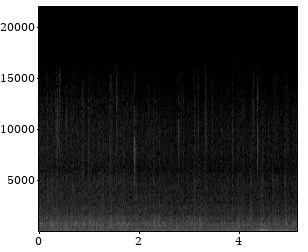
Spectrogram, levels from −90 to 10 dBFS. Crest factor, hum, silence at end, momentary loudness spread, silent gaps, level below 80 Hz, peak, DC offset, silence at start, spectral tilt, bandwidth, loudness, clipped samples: 16 dB; none; 0 s; 4 LU; none; -60 dBFS; -36 dBFS; under 0.1%; 0 s; -4 dB/octave; 16.5 kHz; -53 LUFS; under 0.1%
